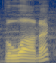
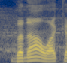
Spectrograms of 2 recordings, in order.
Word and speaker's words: Vinalak: The accent on the second syllable there, Vinalak. Vinalak, I should say.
